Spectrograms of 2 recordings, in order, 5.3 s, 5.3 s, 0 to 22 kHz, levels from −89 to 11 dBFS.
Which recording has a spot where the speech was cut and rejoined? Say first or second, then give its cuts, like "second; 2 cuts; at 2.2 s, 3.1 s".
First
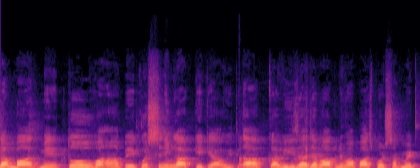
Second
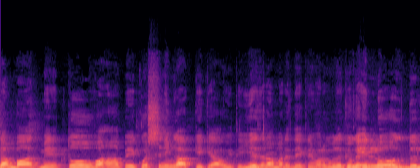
first; 1 cut; at 3.0 s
